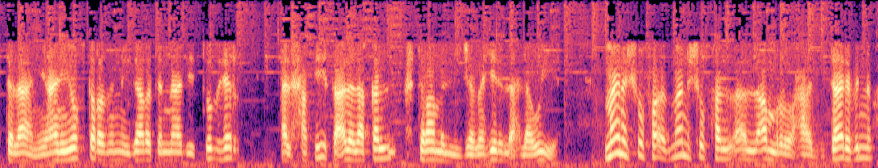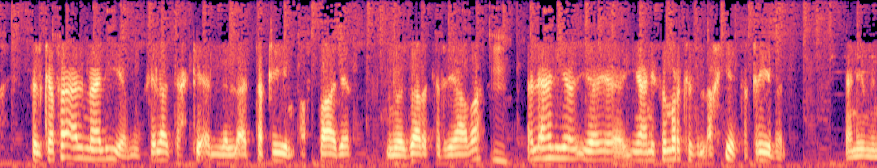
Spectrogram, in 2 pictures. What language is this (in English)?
Arabic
